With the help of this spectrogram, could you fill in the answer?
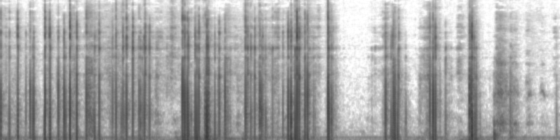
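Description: A small, flat, solid wooden pumpkin-shaped plaque is held close to the mic and tapped and scratched with long nails and fingertips. Dozens of sharp, dry clicks and taps come in quick bursts, mixed with brief raspy scratches, over a faint steady low hum. Each tap stops almost at once, leaving close, crisp, woody clatter with short pauses between flurries.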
